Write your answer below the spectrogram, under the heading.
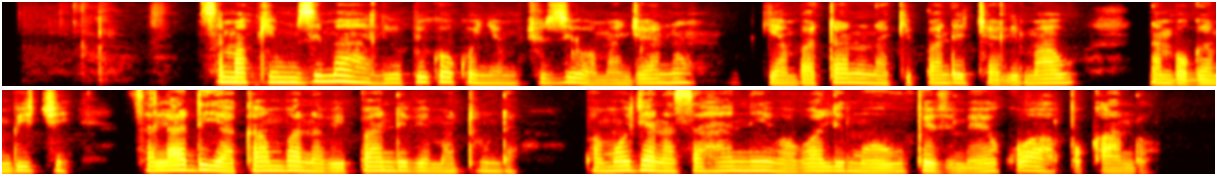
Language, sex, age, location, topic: Swahili, female, 25-35, Mombasa, agriculture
